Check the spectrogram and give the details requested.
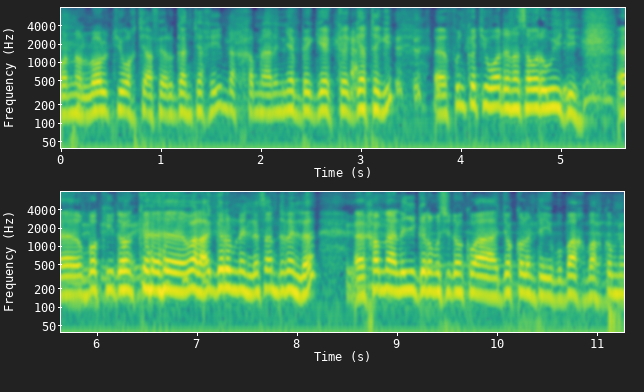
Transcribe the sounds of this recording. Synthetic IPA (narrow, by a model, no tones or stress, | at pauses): ɔnːɐlɔːlciwɐxciɐfɛːɾuɡɐnt͡ʃɐxindɐxxɐmnaːnɐɲɛbɛɡɛkːɡɛɾtɐɡifuɲkɔciwɔdɐnɐsɐwɐɾɐwujcimbɔkːidɔnkɐwɐlɐɡɐɾəmnɐɲlɐsɐndɐnɐɲlɐ | xɐmnaːnɐɲiɡɐɾəmɐs̬idɔŋkɐwaːɟɔkːɔlɐntɛjububaːxbaːxkɔmni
